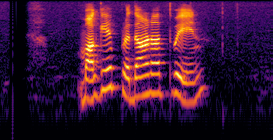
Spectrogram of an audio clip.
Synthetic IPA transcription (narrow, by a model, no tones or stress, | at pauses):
mɐɡepɾɐd̪aːnaːt̪ʋeːn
